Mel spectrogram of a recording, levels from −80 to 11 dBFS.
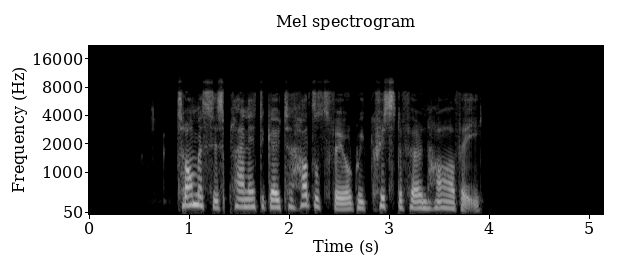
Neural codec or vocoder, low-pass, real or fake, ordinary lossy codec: none; 7.2 kHz; real; Opus, 24 kbps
